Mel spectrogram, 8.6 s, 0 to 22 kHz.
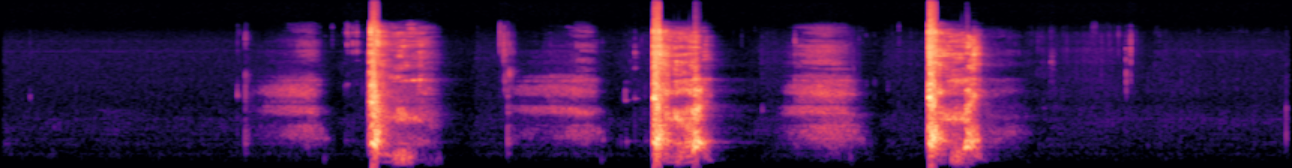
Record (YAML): three_cough_length: 8.6 s
three_cough_amplitude: 32768
three_cough_signal_mean_std_ratio: 0.21
survey_phase: beta (2021-08-13 to 2022-03-07)
age: 65+
gender: Female
wearing_mask: 'No'
symptom_cough_any: true
symptom_sore_throat: true
symptom_change_to_sense_of_smell_or_taste: true
symptom_onset: 7 days
smoker_status: Never smoked
respiratory_condition_asthma: false
respiratory_condition_other: false
recruitment_source: Test and Trace
submission_delay: 2 days
covid_test_result: Positive
covid_test_method: RT-qPCR
covid_ct_value: 17.8
covid_ct_gene: N gene
covid_ct_mean: 17.9
covid_viral_load: 1300000 copies/ml
covid_viral_load_category: High viral load (>1M copies/ml)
